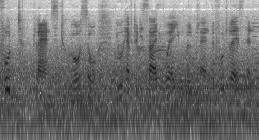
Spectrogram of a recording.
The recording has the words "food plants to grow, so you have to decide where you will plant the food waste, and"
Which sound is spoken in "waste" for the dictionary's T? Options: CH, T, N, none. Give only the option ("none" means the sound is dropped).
none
